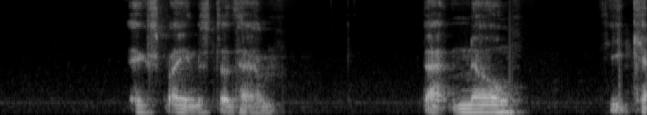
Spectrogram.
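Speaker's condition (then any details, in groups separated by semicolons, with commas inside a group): Multiple sclerosis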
